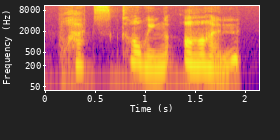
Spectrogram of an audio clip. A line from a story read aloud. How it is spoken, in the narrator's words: she begged to know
